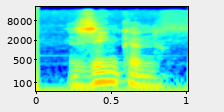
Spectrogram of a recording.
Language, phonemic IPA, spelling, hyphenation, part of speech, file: Dutch, /ˈzɪŋkə(n)/, zinken, zin‧ken, verb / adjective, Nl-zinken.ogg
- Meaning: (verb) to sink; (adjective) made of zinc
